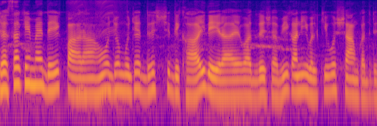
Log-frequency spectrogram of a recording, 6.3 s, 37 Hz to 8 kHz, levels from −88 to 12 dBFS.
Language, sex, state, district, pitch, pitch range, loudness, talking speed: Hindi, male, Bihar, Katihar, 160 Hz, 135-175 Hz, -17 LUFS, 240 wpm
